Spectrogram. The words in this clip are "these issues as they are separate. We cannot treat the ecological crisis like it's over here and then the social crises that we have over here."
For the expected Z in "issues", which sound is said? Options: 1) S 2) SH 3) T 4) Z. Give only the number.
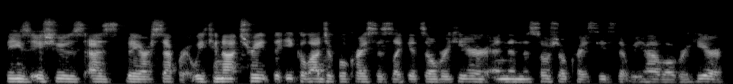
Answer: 4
